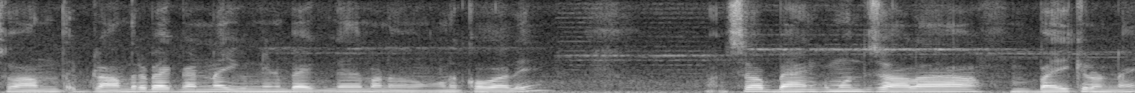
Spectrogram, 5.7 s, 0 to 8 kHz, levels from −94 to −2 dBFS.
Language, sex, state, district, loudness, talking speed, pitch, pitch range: Telugu, male, Andhra Pradesh, Chittoor, -16 LUFS, 160 wpm, 140 Hz, 130-150 Hz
